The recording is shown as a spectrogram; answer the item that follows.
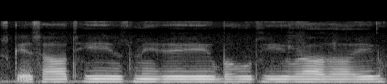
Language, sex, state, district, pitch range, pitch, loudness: Hindi, female, Haryana, Jhajjar, 120-125 Hz, 125 Hz, -16 LUFS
